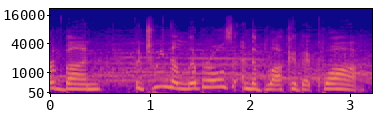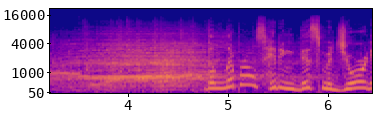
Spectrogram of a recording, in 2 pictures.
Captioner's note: cheers and Applause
